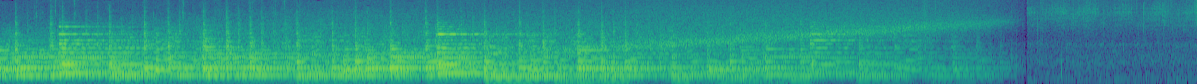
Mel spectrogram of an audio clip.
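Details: Plucked harp-like instrumental music with a steady pizzicato pulse and a rising shimmering sweep, fading into near silence after ten seconds; no animal sound.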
